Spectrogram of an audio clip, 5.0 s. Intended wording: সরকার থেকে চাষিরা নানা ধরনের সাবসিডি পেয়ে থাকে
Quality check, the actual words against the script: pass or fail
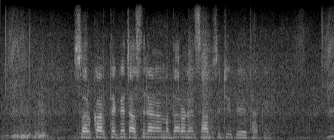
pass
